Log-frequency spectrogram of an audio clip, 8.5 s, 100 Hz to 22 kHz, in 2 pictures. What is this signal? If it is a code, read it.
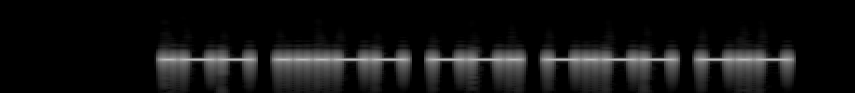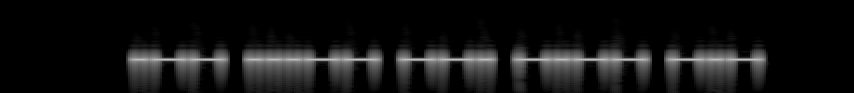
Morse code, heard as a keyed tone, about 25 wpm, 700 Hz. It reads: W3GYK W3GYK
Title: USA Call Signs - 5 Characters - Repeated 3x - 25wpm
